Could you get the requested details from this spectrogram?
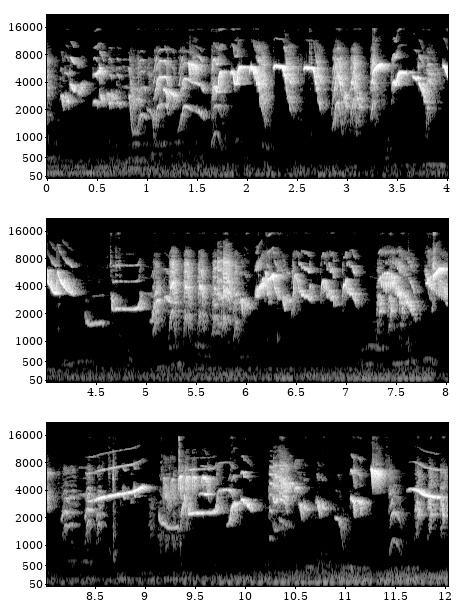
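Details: Female kacer (Oriental magpie-robin) calls used as singing therapy for males: harsh squawky chatter, rapid scratchy trills and occasional sliding whistles run continuously over a noticeable low rumbling hum.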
